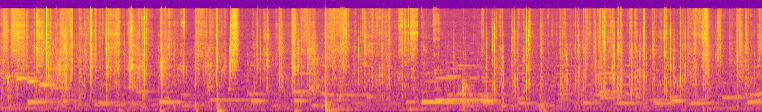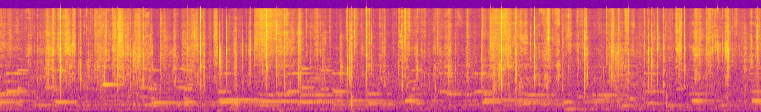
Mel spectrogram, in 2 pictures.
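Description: Background music of short stepped notes, over the crinkling and creasing of origami paper being folded by hand, in frequent sharp crackles.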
